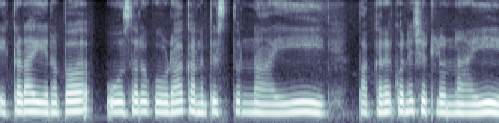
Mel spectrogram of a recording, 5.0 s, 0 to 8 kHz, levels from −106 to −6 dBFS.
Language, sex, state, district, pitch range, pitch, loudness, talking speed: Telugu, female, Telangana, Nalgonda, 185-200 Hz, 190 Hz, -14 LUFS, 95 wpm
